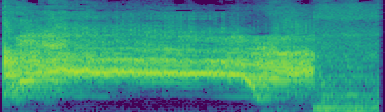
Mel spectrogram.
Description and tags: Screaming And Stabbing-
Screaming And Stabbing
Scream, Loud-Scream, Stabbing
